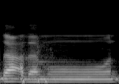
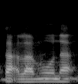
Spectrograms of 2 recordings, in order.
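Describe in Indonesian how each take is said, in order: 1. Kata ini berakhir dengan n, tanpa vokal di akhir. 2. Kata ini berakhir dengan vokal pendek. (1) "kalau kita mau berhentikan" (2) "kalau kita baca tak biasa"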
